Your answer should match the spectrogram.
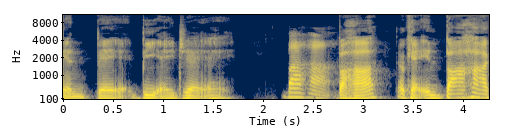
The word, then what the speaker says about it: Baja: How do you pronounce that J in B-A-J-A?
